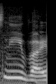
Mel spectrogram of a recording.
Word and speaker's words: Neeva: And it's not spelled the same way. So Nivea is spelled N-I-E-V-A. This one is N-E-E-V-A. So it's Nivea, yeah.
